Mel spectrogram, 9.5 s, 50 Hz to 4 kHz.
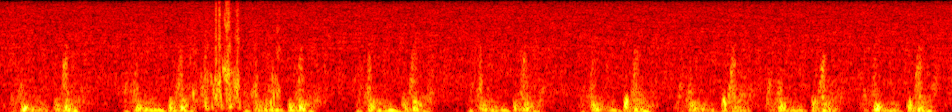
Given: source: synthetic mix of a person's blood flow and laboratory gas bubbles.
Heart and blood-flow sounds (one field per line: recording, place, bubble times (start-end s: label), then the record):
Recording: Doppler ultrasound of blood flow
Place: precordium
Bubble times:
1.89-2.43 s: bubbles
2.62-2.81 s: bubbles
From the record:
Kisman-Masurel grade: 212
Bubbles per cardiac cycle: several, 3 to 8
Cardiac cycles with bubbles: 1 to 10%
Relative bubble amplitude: moderate (0.250 to 0.450)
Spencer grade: 1 (occasional bubble signal discernible with the cardiac motion signal, with majority of cardiac periods free of bubbles)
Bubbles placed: only in the low amplitude regions of the cardiac cycle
